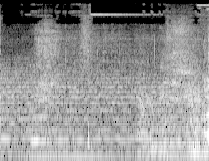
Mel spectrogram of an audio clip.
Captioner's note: breathing heavily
